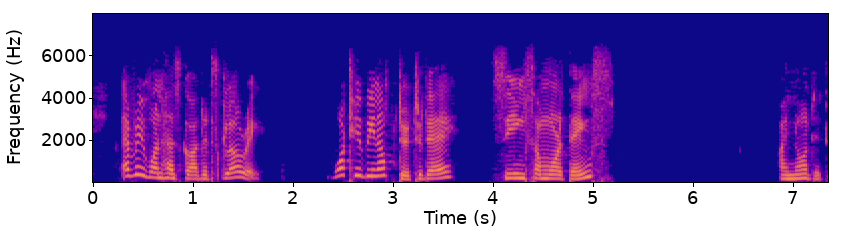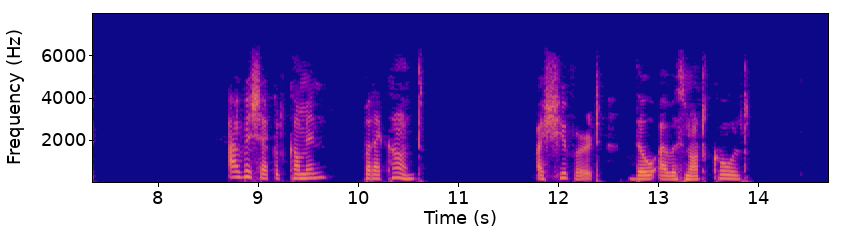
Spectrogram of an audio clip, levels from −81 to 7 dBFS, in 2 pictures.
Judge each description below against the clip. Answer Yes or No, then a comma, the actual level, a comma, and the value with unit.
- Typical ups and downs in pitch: Yes, average, 5.0 semitones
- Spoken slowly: No, average, 145 wpm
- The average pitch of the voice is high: Yes, high, 200 Hz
